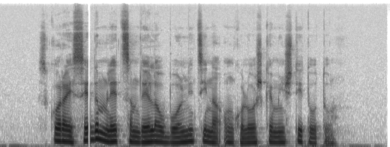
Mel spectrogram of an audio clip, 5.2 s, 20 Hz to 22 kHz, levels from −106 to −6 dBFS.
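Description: At 1.18 s the speech cuts out, returning at 1.22 s, just before "let sem delal v". The gap is short. About 29 ms of sound is missing, which fits two lost packets. When the speech returns, it has moved on in time. Nothing was paused or held back. This is likely a Bluetooth dropout, where packets failed to reach the headphones in time and were discarded.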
